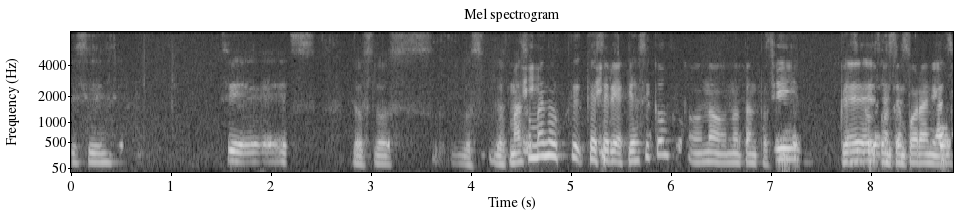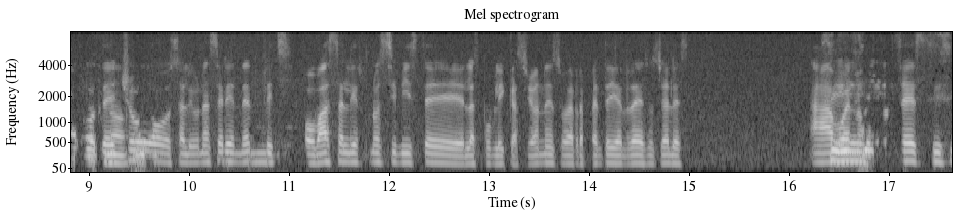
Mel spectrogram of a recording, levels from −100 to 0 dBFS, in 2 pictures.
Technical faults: echo leak; speech suppressed in double talk

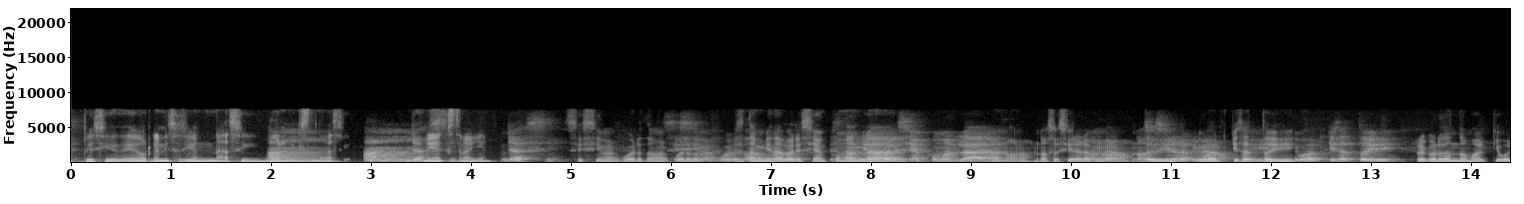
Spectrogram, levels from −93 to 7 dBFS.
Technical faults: echo leak

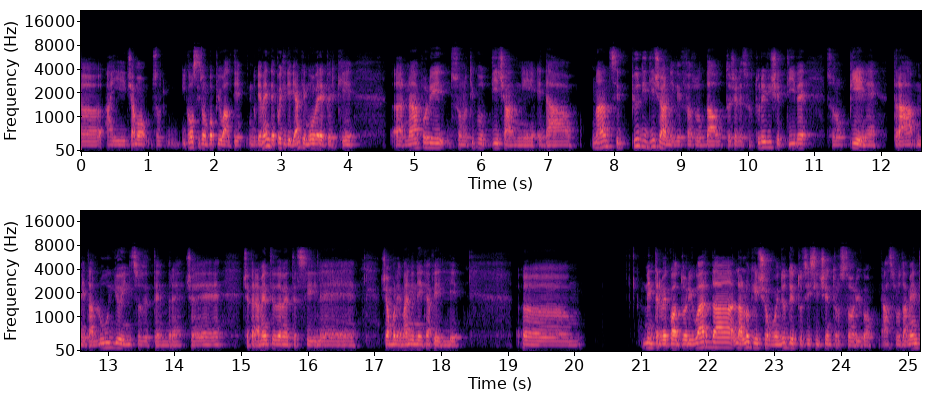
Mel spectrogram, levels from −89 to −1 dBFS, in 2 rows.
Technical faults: time-stretched section

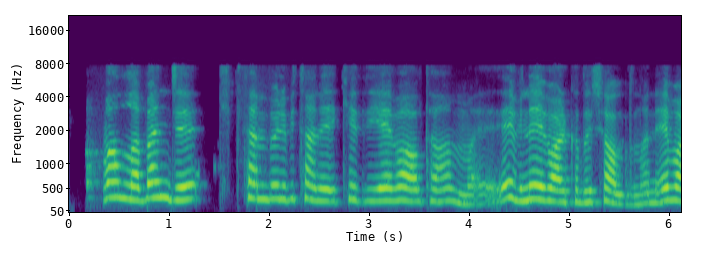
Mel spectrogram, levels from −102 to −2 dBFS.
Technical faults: background gated by the echo canceller; echo leak

